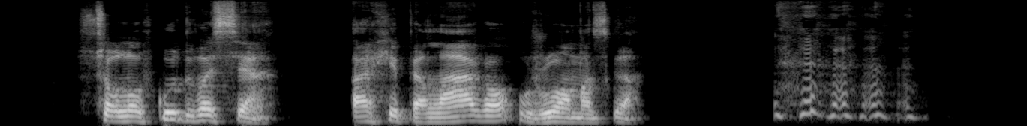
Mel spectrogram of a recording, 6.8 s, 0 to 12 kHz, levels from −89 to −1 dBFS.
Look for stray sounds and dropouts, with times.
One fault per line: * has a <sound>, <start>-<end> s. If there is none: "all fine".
* has a laugh, 5.2-6.2 s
